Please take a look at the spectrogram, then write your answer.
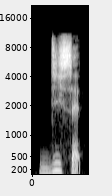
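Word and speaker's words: dix-sept: But then for the pronunciation, 17. Okay, so you don't insist on the S.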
